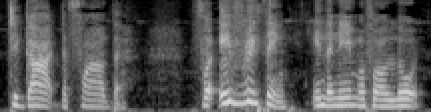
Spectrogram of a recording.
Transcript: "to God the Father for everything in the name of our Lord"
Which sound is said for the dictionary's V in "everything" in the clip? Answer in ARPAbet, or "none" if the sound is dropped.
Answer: V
